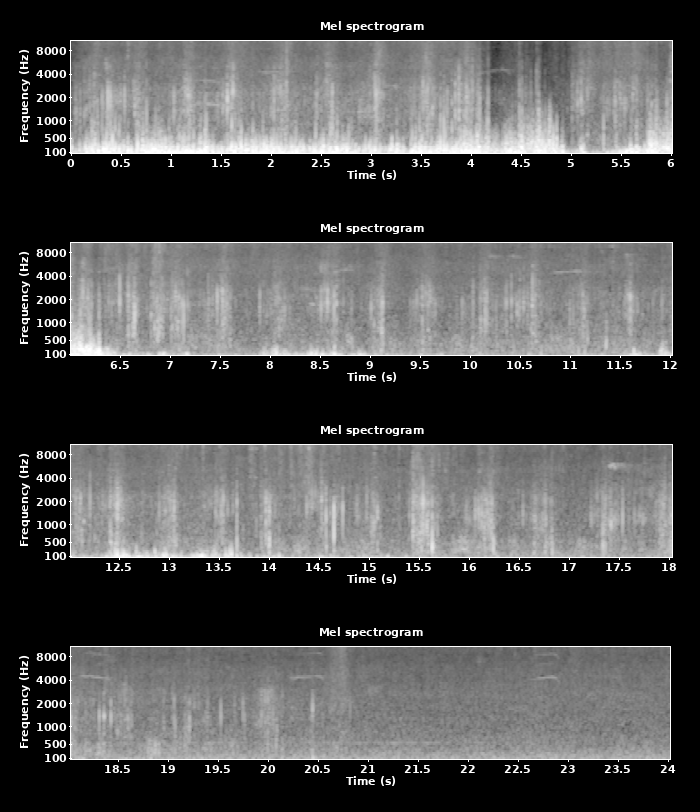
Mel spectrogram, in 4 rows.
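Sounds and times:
wind rumble on microphone: 0.0 - 20.7
footsteps on gravel: 0.0 - 20.9.

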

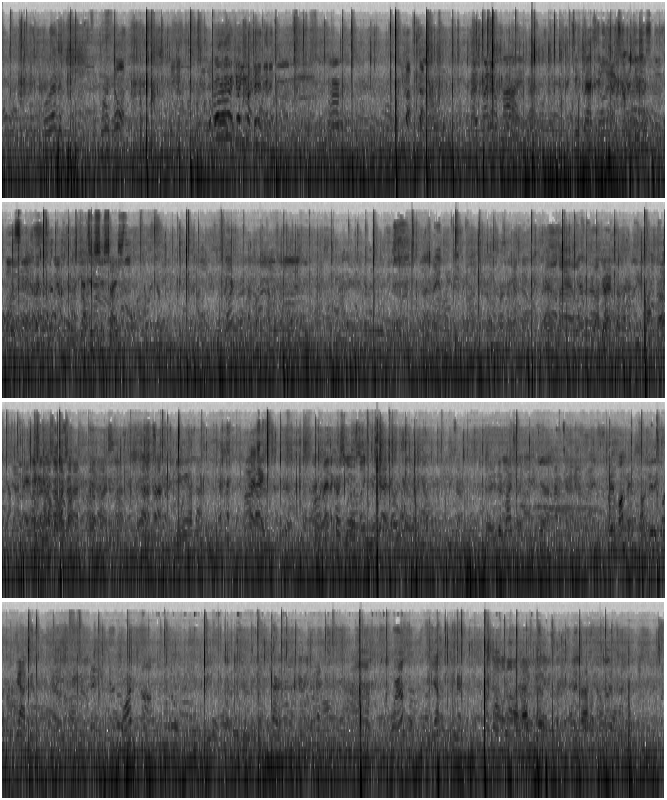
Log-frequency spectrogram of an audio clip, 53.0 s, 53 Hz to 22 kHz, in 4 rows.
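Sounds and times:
crowd voices: 0.0 - 53.0
hands slapping volleyball: 48.4 - 50.5.

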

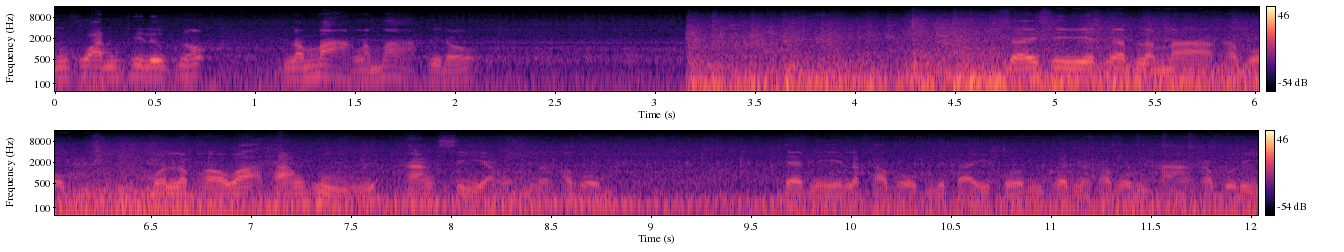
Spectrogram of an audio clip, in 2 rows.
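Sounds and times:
truck passing by: 0.0 - 12.0.

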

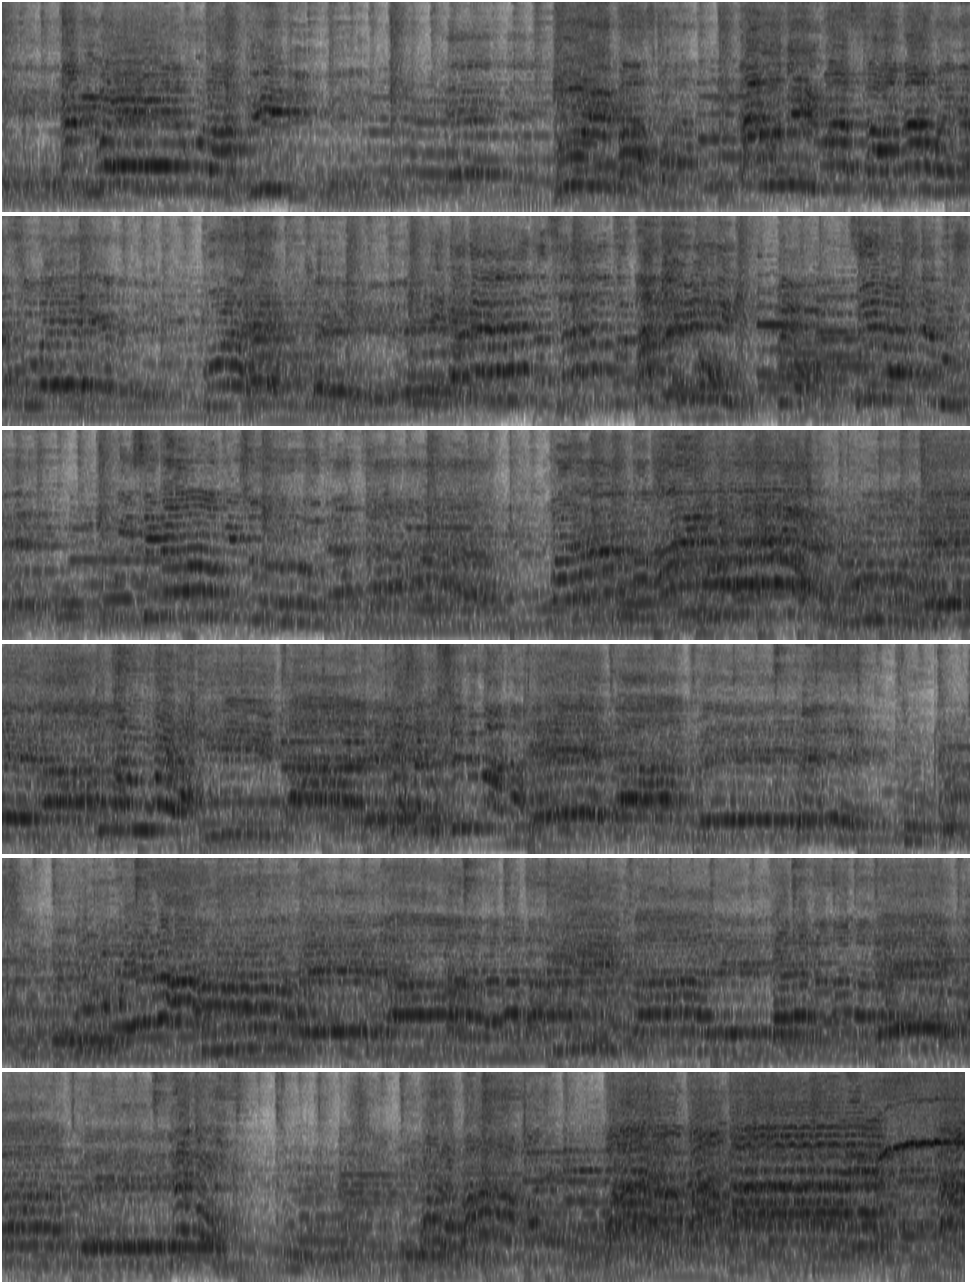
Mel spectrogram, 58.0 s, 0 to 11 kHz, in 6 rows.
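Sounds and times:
choir singing gospel song: 0.0 - 58.0
instrumental accompaniment with beat: 0.0 - 58.0.

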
